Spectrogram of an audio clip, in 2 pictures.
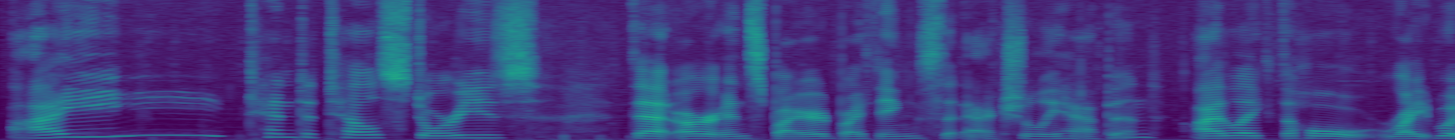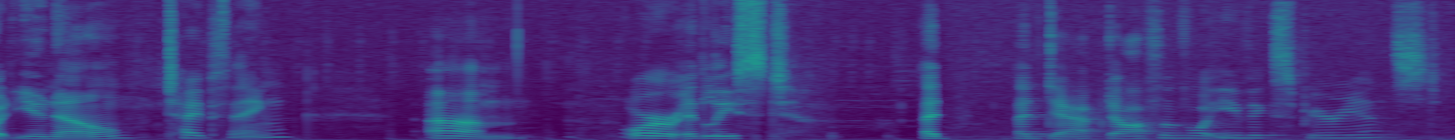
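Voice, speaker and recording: A woman's voice: mid-range voice, slow pace, a bit bright. A woman giving casual interview answers, hesitating with fillers as she talks.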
